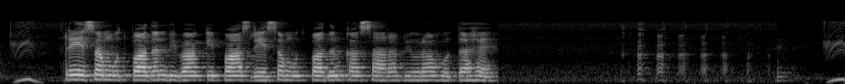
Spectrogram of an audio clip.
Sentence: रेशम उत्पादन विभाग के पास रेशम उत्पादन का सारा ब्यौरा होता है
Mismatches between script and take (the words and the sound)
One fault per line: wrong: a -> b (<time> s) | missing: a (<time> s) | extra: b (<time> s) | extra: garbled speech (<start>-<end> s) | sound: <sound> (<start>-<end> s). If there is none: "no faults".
sound: laugh (6.2-7.7 s)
